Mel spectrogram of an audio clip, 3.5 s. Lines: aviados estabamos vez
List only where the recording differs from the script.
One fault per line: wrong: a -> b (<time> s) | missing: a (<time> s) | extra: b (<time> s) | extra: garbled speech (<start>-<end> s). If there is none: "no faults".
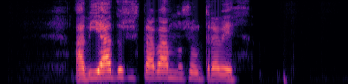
extra: outra (1.9 s)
